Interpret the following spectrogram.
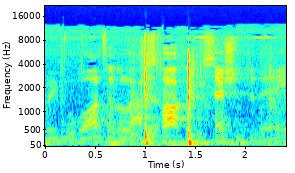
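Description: Indistinct talking away from the microphone, broken by three sharp knocks, the loudest about one and a half seconds in.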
